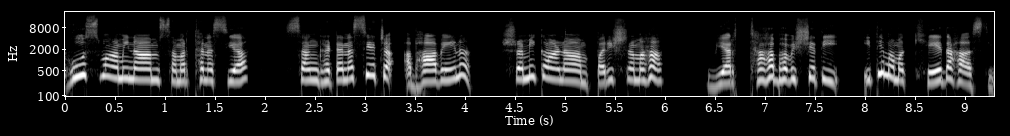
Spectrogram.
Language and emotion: Sanskrit, angry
